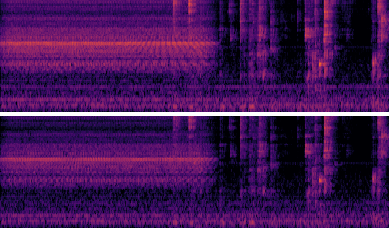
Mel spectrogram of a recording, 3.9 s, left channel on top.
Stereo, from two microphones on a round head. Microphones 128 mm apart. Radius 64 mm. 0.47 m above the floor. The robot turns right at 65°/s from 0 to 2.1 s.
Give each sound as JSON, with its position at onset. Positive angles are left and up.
{"t": 1.7, "sound": "dripping", "side_deg": 35, "distance_m": 2.5}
